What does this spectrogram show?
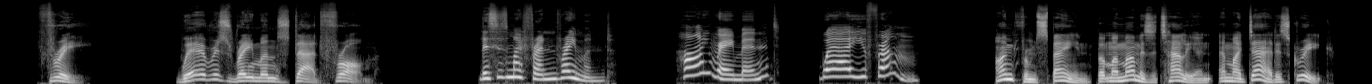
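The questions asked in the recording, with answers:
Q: Where is Raymond's dad from?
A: Greece (he is Greek)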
